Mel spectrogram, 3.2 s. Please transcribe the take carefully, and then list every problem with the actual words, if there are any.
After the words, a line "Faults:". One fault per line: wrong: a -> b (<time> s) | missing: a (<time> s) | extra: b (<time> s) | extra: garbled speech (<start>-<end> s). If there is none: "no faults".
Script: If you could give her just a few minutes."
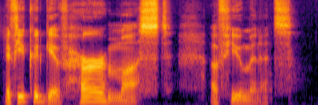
If you could give her must a few minutes."
Faults:
wrong: just -> must (1.1 s)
